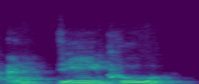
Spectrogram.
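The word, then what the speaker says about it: الديك: However, ad-diku, the dal, is a sun letter. So we don't pronounce the lam, and we put a shadda on the dal.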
